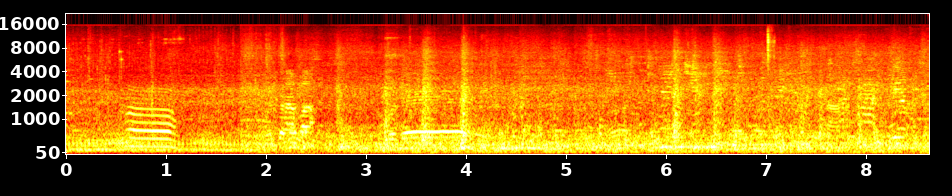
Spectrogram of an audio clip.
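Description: Steady rumble of a moving passenger train, heard from inside the carriage, with faint clicks from the wheels on the rails.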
